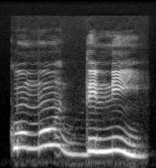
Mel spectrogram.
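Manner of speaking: कुमुदिनी said slowly, every syllable clear; कुमुदिनी drawn out syllable by syllable, दि clear; careful spelling-out. Shown as a demonstration. Teacher slowly reads कुमुदिनी for the class. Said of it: "सही तरीका है लिखने का वो है कुमुदिनी".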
